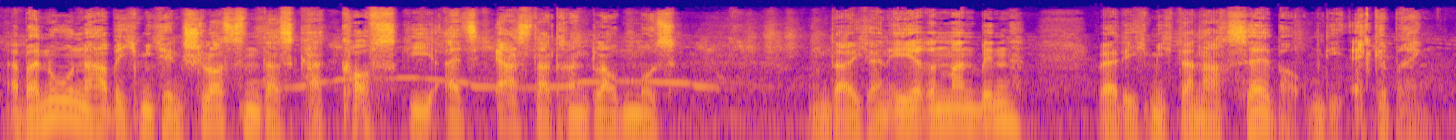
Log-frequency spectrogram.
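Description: Melodramatic, swooping cuckolded husband. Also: male voice, on the low side, expressive, fast, a bit bright. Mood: wronged, vengeful. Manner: theatrical, muttering to himself. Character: vengeful, bumbling cuckolded husband, melodramatic and scheming. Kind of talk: mock-tragic radio play monologue.

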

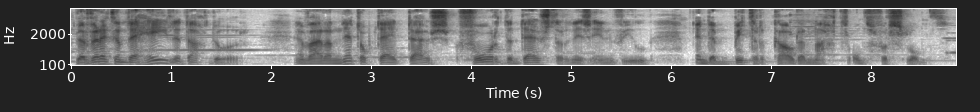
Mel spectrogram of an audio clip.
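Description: Very deep-voiced calm space expedition doctor, radio play, lively intonation, takes his time. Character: calm male doctor, space expedition narrator and amateur archaeologist. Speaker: narrator and actor. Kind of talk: radio drama narration and dialogue.

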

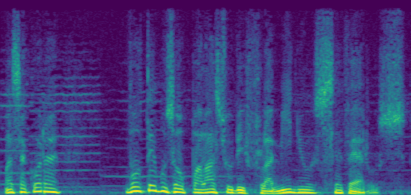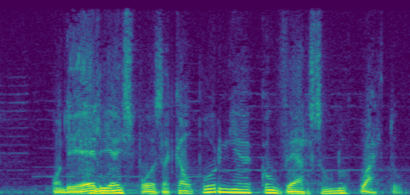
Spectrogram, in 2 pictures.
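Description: A Brazilian man narrates a radio drama in a deep, very animated voice. The delivery is scripted and theatrical, set over clear music, and the recording is dull and lo-fi. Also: unhurried.

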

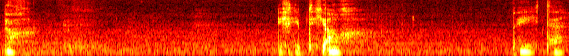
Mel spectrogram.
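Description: A woman's voice: slow pace, whispered, natural voice. An actress playing an earnest, worried woman pleading with her lover in a radio drama, speaking seriously and with some hesitation. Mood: tender, reluctant. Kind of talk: German radio drama acting.

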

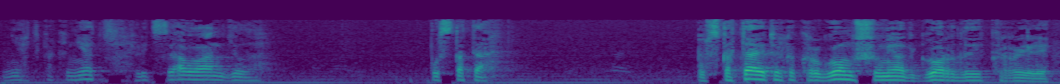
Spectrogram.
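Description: A man's voice: medium pitch, slow pace, long pauses, a little mellow, slightly rough. An actor in a 1970s radio play voicing a man back after seven years, impassioned and pleading. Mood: brooding. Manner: impassioned, pleading, swinging between grief and resolve. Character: man returned after seven years, passionate, tormented lover. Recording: dull lo-fi old radio recording.

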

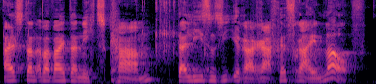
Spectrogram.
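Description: An actor playing a formal, self-assured psychoanalyst in a radio drama, pressing a patient with analytical insistence. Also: male voice, a little high, a little slow, pushed and bright, slight background noise. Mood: pressing, confident. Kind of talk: German radio drama acting.

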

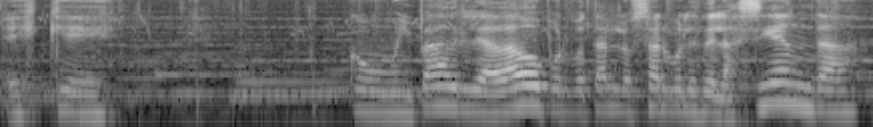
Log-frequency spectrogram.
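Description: A woman playing a young wealthy lady in a radio drama, tender and affectionate, with expressive, sighing delivery. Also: mid-range voice, a little slow, close to an everyday voice. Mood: nostalgic. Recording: loud music behind radio drama dialogue.

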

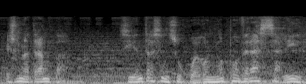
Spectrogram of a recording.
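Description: An actor playing an urgent, suspicious, rebellious inner voice, insistent and warning, in a surreal radio drama. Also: male voice, mid-range voice, a little fast, music in the background, lightly acted. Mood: alarmed.

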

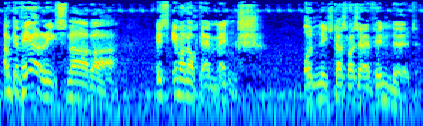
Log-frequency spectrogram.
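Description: A man's voice: mid-range voice, animated, measured pace, bright, forceful tone, slight background noise, low-quality recording. A man playing an opinionated, lecturing character in a radio play, emphatic and rhetorical.

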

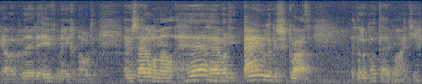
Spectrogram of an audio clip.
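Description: A man's voice: medium pitch, lively intonation, a little fast, a little mellow, far from the mic, natural voice. A man playing an easygoing, casual young friend in a radio soap, in an echoey room away from the microphone. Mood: teasing. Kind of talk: 1990s radio soap acting. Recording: echoey room, off-mic, faint noise.

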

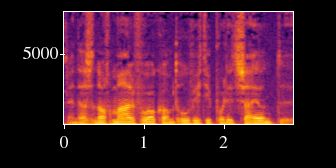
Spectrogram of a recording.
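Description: A man's voice: mid-range voice, moderate pace, a little mellow, husky, lightly acted. An actor playing an irritated, suspicious man in a radio crime drama, curt and accusing. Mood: suspicious, stern.

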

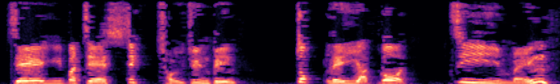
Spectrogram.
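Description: An actor playing an anxious, easily flustered wealthy husband in a Cantonese radio drama, agitated and given to sighing and stammering. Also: male voice, high-pitched, sing-song, slow pace, a bit bright, breathy edge, full character voice. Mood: indignant.

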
